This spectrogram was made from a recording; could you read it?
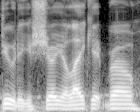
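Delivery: ordinary delivery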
